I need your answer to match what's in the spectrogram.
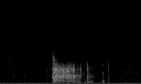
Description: English: New noises of my empty stomach. I hope you like it :3 Have fun and enjoy :D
